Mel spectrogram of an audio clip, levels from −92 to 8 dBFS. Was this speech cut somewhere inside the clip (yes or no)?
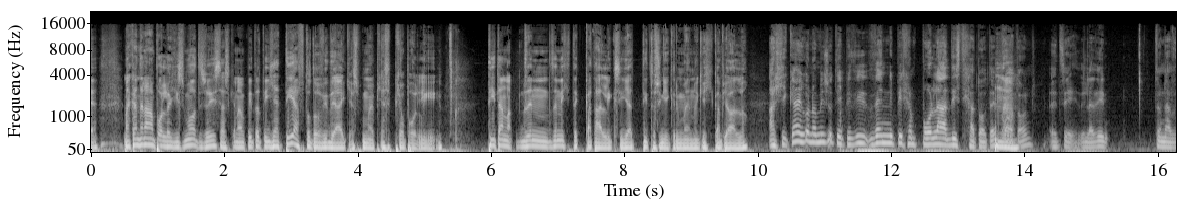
no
